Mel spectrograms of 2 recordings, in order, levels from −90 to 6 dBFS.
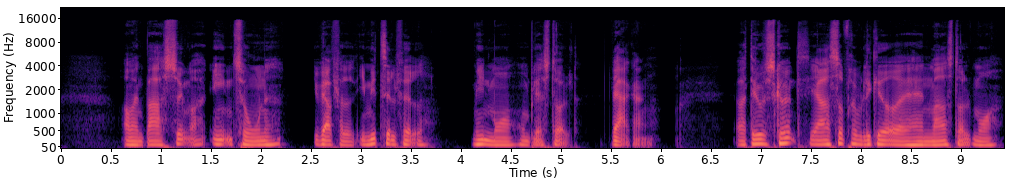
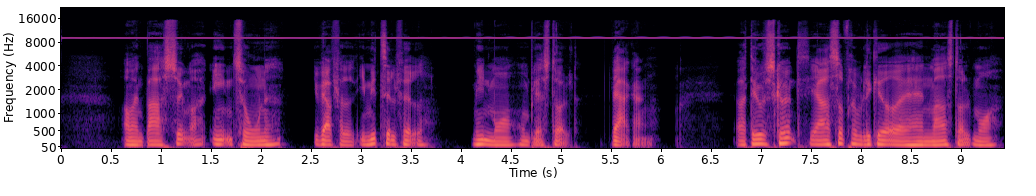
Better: first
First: none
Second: high-pitched whine; noticeable; throughout; 9 kHz, 15 dB below the speech

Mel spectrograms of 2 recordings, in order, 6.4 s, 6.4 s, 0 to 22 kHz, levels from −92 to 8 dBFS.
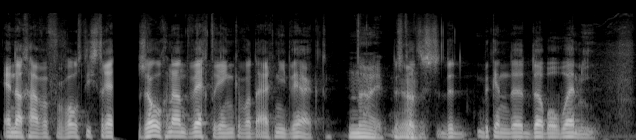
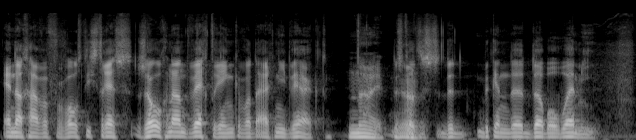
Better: second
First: audio cutting out; at 1 s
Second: none

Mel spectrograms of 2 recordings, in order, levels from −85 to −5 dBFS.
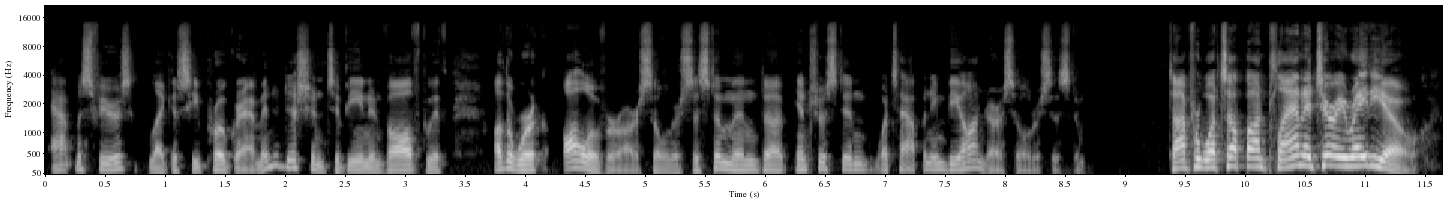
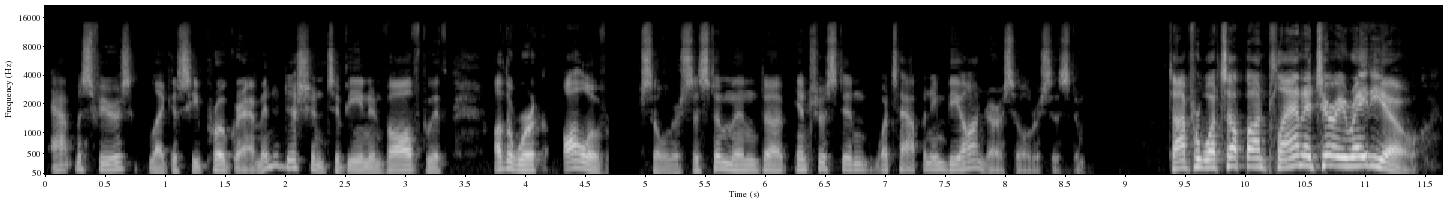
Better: first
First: none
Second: audio cutting out; at 4.5 s

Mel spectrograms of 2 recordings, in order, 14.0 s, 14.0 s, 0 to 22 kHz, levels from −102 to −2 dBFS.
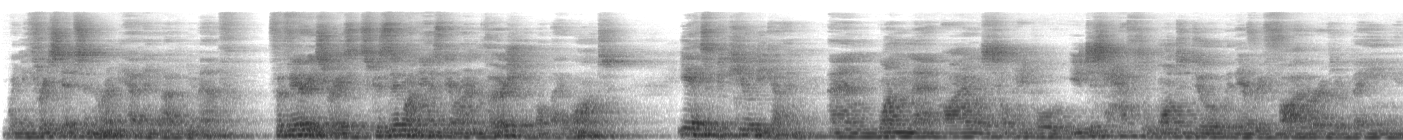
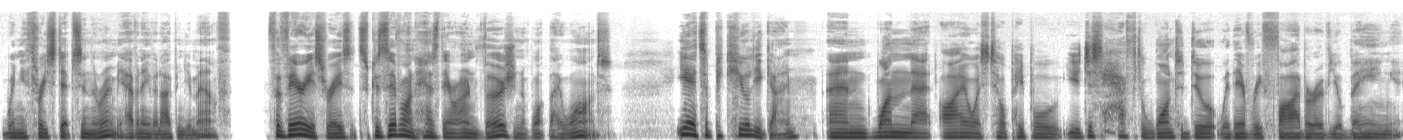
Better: second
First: off-mic speech; far // room echo; strong; dies away in 0.9 s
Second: none

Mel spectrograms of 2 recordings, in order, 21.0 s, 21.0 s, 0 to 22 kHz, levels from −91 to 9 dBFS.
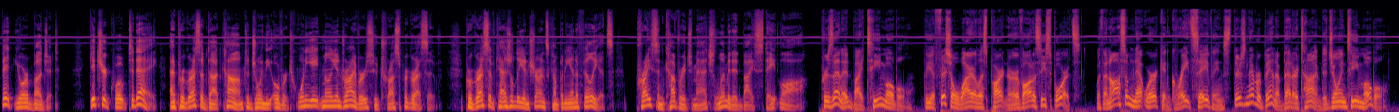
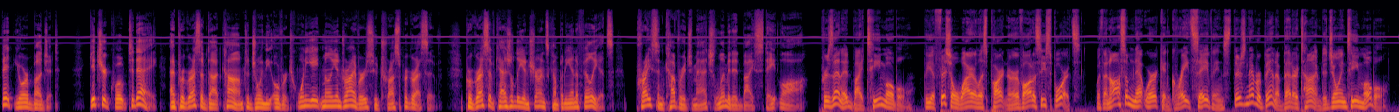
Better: neither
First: high-pitched whine; faint; throughout; 6.5 kHz, 20 dB below the speech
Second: high-pitched whine; faint; throughout; 6.5 kHz, 20 dB below the speech

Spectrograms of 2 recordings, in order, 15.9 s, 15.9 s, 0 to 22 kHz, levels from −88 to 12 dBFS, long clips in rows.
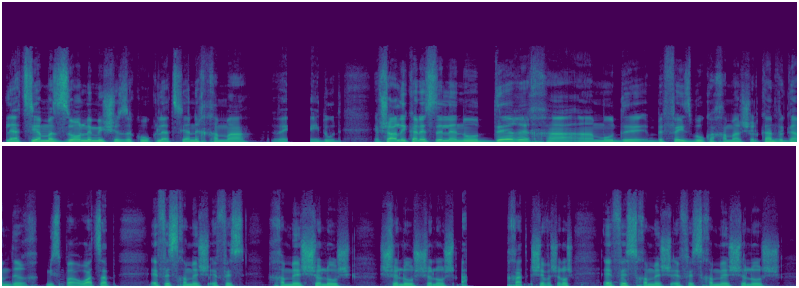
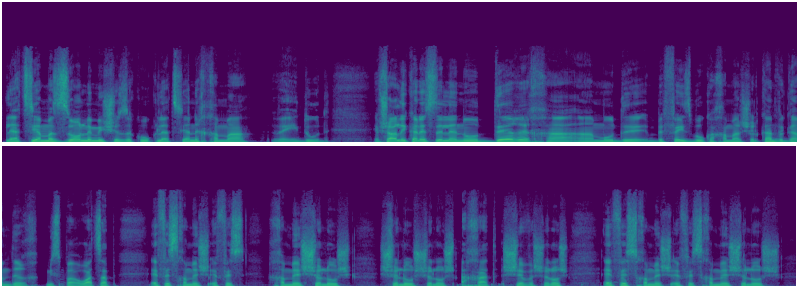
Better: second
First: audio freezing; at 3 s and at 13 s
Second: none

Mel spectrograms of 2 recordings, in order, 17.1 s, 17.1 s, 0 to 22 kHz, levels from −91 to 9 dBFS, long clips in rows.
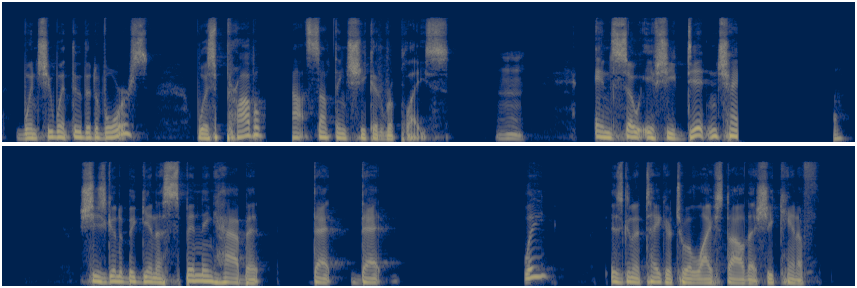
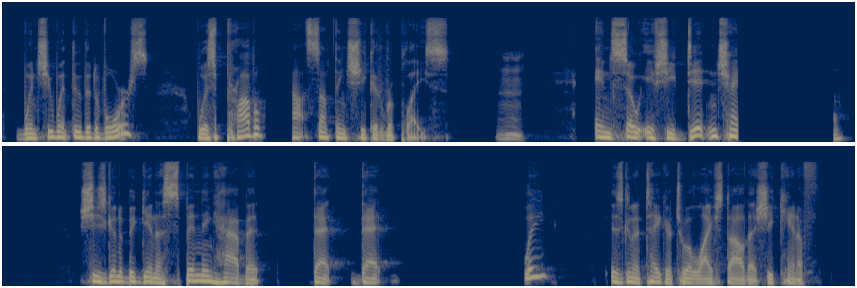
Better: neither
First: audio cutting out; at 2.5 s, at 7.5 s for 1 s and at 13 s for 1 s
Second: audio cutting out; at 2.5 s, at 7.5 s for 1 s and at 13 s for 1 s

